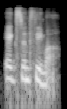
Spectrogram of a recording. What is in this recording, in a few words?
"exanthema", Indian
